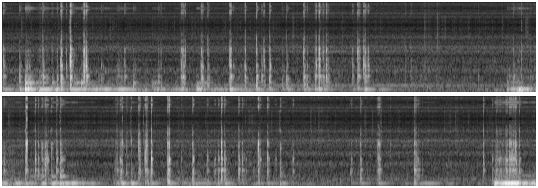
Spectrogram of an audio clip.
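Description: Muffled underwater recording through a GoPro's sealed housing on a deep-drop rig: irregular sharp clicks and knocks, with a low steady hum that comes in at the start and again about five seconds in.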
